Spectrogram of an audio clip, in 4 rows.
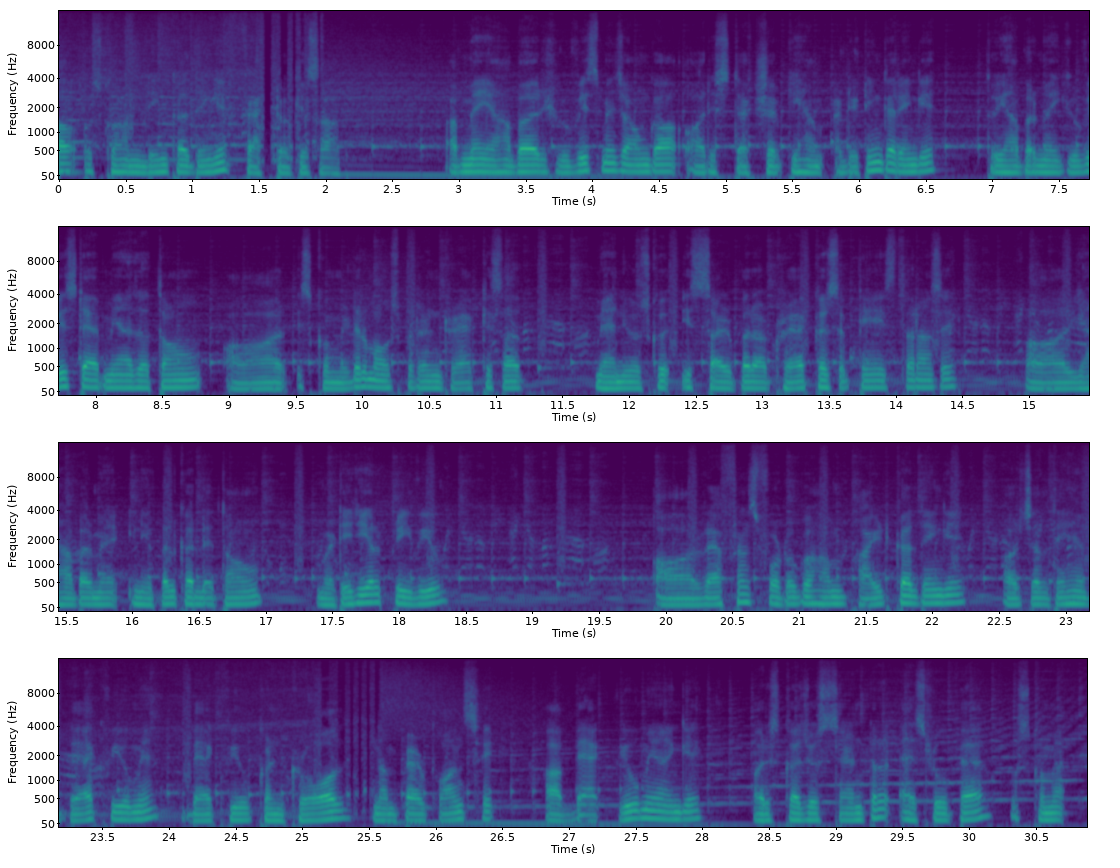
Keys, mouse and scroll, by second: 2.7 scroll down 1, 3.0 middle click, 8.9 middle click, 17.2 scroll up 1, 17.5 shift+middle click, 18.6 middle click, 22.4 middle click, 26.0 ctrl+1, 26.9 scroll up 1, 27.4 shift+middle click, 27.7 scroll up 1, 28.0 shift+middle click, 28.3 scroll up 1.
